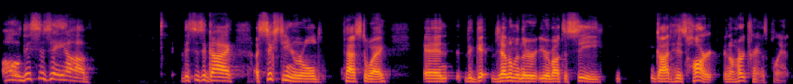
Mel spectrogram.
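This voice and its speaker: A man's voice: fairly high pitch, animated, normal speed. A man from Connecticut hosting a late-night stream, talking casually and animatedly, often laughing between lines. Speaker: late-night show host. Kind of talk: casual monologue. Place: home studio, live stream.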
